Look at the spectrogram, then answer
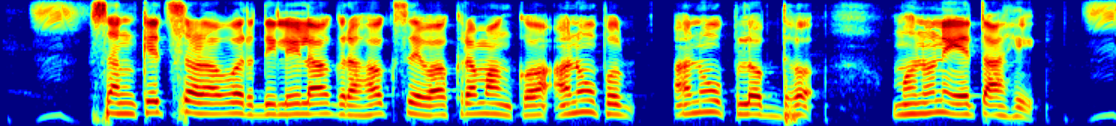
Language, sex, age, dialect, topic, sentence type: Marathi, female, 31-35, Standard Marathi, banking, statement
